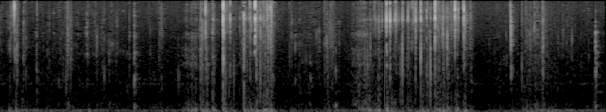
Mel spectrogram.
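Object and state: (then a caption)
Varnished soap bar scraped with a blade. A metal blade scrapes across the dark varnished face and edges of a solid soap cube, producing dry, crunchy scratching with bright crackles over a low rumble. The scraping swells into two denser, louder bursts before easing back to quieter rasping.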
